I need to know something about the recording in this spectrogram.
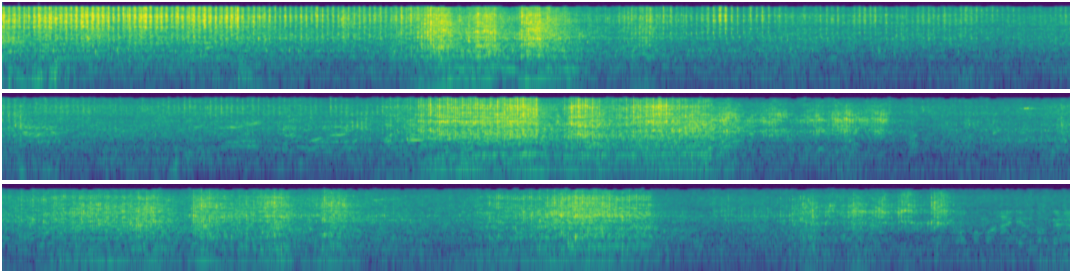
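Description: Long-tail boat engines on wooden cargo boats running. They swell louder several times as boats pass close by, around five seconds in, after about fifteen seconds and again in the second half.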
